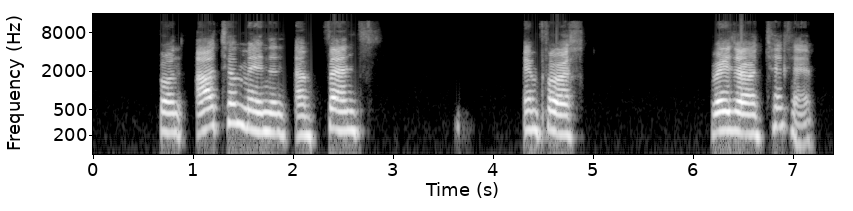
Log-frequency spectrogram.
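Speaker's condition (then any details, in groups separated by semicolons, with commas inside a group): Myasthenia gravis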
